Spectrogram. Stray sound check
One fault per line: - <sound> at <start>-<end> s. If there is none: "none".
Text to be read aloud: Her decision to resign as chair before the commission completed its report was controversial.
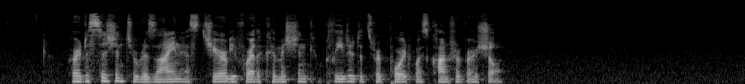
none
